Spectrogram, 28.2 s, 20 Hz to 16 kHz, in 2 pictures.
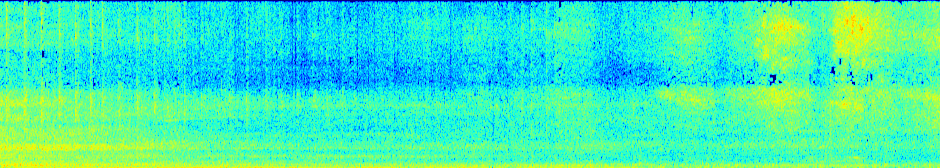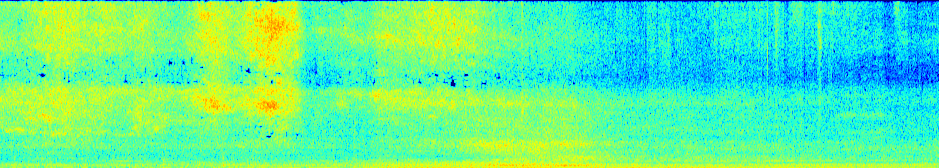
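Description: ScotRail Inter7City HST with Class 43 diesel power cars passing through the station: a steady low diesel hum with the rumble of the Mk3 coaches rolling past. The engine sound weakens in the middle, then grows louder again about 20 seconds in as the train's other power car goes by, and eases off toward the end.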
